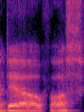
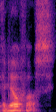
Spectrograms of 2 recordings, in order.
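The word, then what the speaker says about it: ἀδελφός: yeah with the act with the emphasis on the last one because that's where the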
